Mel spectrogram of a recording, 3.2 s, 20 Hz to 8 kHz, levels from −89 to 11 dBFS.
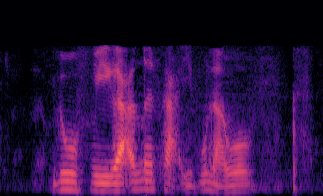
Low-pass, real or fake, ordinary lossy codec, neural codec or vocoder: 7.2 kHz; fake; AAC, 16 kbps; codec, 16 kHz, 4 kbps, X-Codec, HuBERT features, trained on LibriSpeech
